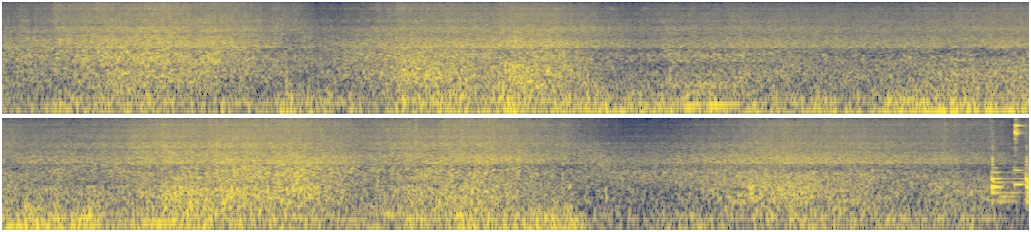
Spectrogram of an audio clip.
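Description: Small sea waves washing up on a pebble and rock shore, the surf swelling and falling back every few seconds. Wind on the microphone adds a low rumble.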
